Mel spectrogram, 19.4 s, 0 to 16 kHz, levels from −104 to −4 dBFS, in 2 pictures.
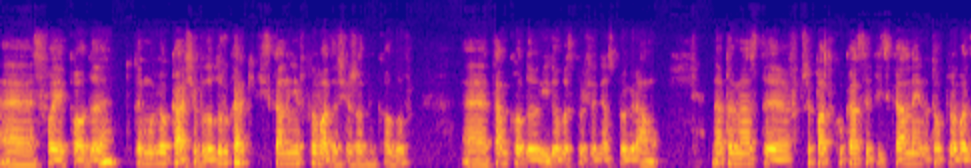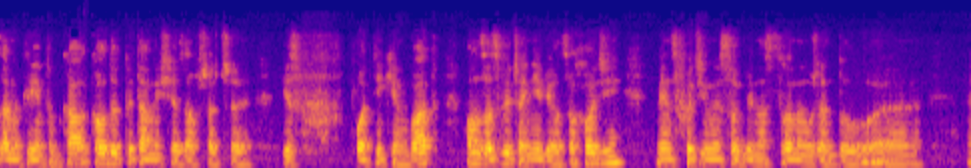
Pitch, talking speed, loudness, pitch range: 110 Hz, 155 wpm, -22 LUFS, 100-115 Hz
